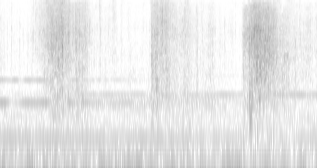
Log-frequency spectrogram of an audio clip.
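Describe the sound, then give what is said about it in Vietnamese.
Footsteps crunch over gravel and dry leaves outside, three soft, separate scuffing steps with a faint steady hum beneath them. “Ở bên ngoài bắt đầu có tiếng động, tiếng sỏi đá lạo xạo, tiếng bước chân dẫm lên lá cây loạt xoạt.”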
